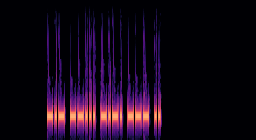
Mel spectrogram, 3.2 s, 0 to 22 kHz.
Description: Morse code, heard as a keyed tone, about 49 wpm, 700 Hz. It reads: K7COI
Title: USA Call Signs - 5 Characters - 50wpm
